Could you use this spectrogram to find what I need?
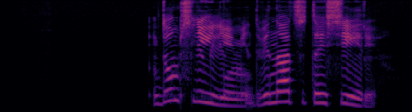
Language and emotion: Russian, neutral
